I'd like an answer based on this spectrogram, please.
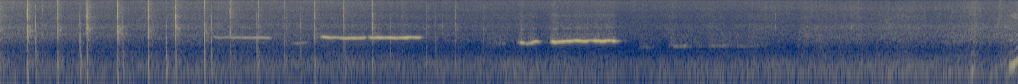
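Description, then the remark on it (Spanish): A harbour soundscape while approaching the port: a steady wash of waves and wind with boat noise, quick clacking taps early on, and several thin high whistles drifting over the water. “Nos acercamos al puerto.”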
